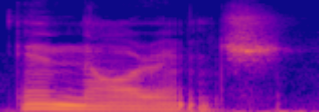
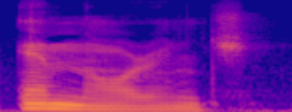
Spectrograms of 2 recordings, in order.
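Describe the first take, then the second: No difference in how they are said.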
